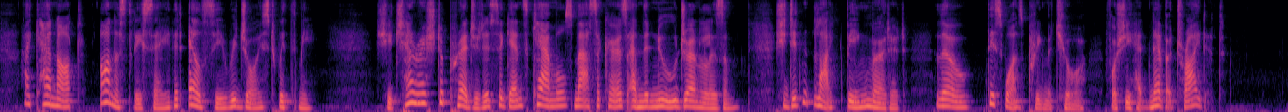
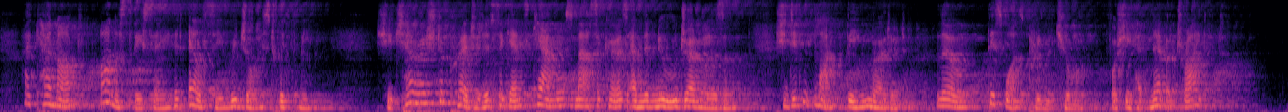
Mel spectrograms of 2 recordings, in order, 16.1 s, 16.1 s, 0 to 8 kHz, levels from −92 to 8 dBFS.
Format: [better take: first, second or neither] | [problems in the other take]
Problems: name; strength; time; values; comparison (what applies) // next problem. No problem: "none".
first | room echo; dies away in 1.8 s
